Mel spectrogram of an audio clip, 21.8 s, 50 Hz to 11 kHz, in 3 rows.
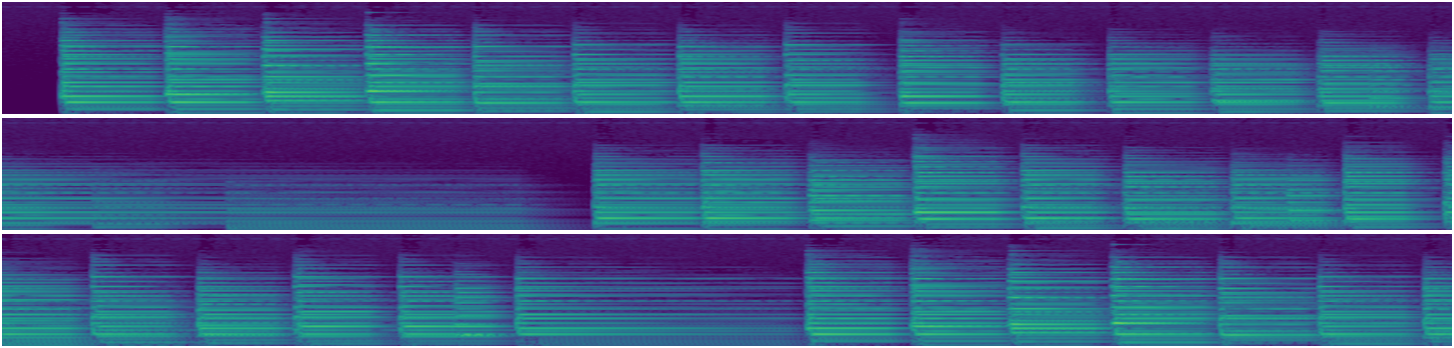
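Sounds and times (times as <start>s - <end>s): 
piano piece: 0.3s - 21.7s.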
